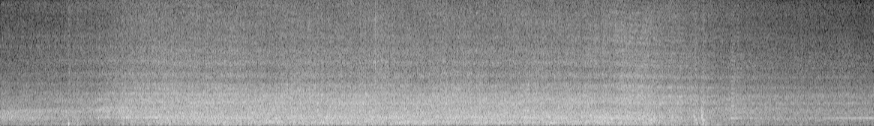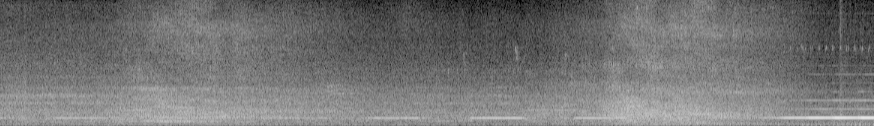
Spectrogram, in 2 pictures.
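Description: Airport rail link electric multiple unit running past on the rails for about the first eleven seconds, a loud steady rush of wheels and motors that then dies away. Near the end a level crossing warning bell starts, a steady ringing tone pulsing about three times a second.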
